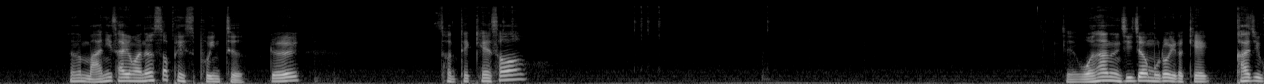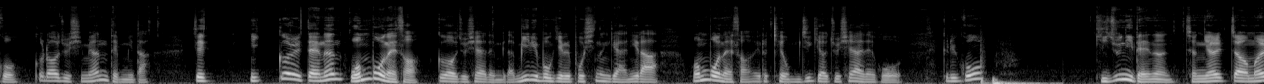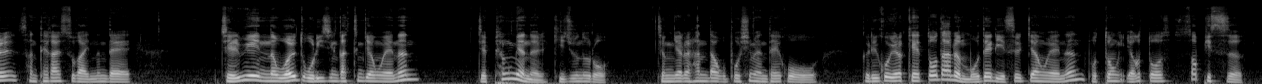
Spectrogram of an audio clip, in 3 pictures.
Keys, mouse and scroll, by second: 1.7 click, 5.0 click, 6.4 click, 6.5 click, 7.7-13.8 drag, 14.1 click, 15.5-16.1 right drag, 16.6-17.6 drag, 18.6-20.3 drag, 24.4 click, 28.7 click, 30.4 click, 30.9 click, 32.8 click.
